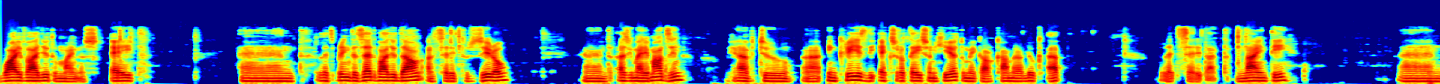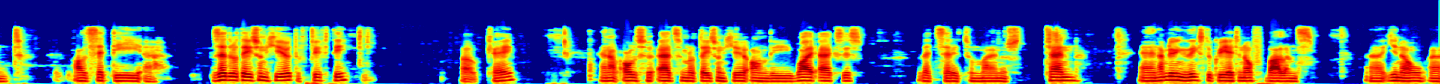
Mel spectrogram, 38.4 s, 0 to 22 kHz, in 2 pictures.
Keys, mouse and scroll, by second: 4.6-6.0 drag, 9.4-11.8 drag, 14.4-16.1 drag, 16.1 middle click, 20.1-22.0 drag, 22.0-23.3 middle drag, 26.0-27.6 middle drag, 27.6-29.5 drag, 34.0-36.6 middle drag, 37.7-38.4 middle drag.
